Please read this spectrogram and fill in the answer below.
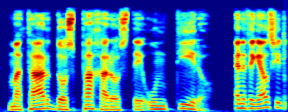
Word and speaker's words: matar dos pájaros de un tiro: For pronunciation, it's matar dos pájaros de un tiro.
